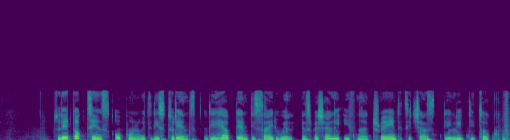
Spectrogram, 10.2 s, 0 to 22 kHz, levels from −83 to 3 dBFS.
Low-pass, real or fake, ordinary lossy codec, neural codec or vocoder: none; real; none; none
